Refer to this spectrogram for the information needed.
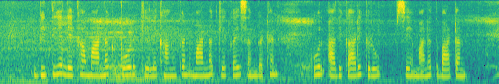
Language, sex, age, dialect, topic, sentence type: Bhojpuri, female, 25-30, Northern, banking, statement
